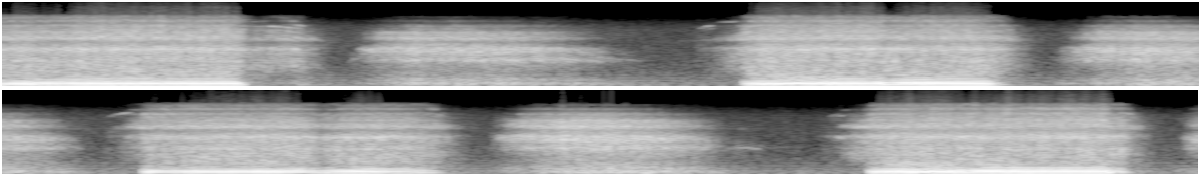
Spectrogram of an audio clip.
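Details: Simulated snoring, a cartoonish Mabinogi video game sound effect: loud, deep, rumbling snores alternating with breathy exhales, about four cycles in twelve seconds.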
